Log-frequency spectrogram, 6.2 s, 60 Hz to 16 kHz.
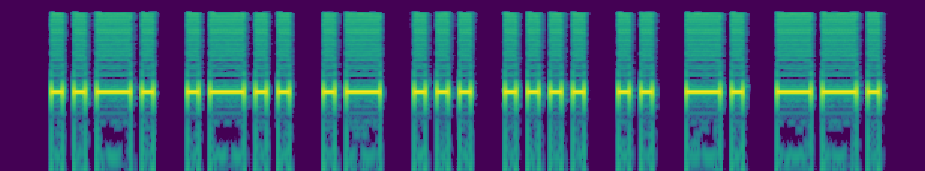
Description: Morse code, heard as a keyed tone, about 16 wpm, 800 Hz. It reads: FLASHING
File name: Prefixes / FLs & THs / FL Runs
